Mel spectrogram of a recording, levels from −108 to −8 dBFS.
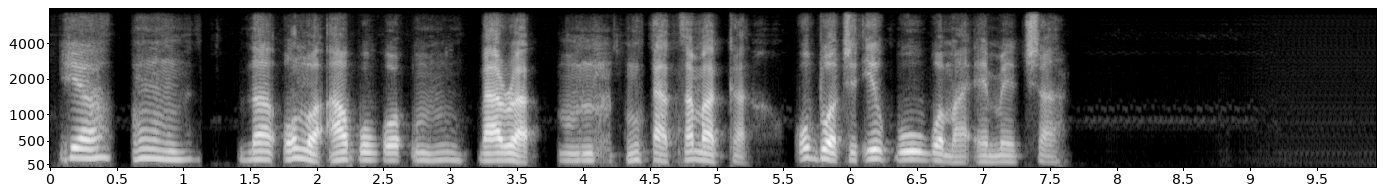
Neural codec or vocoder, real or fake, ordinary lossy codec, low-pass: codec, 16 kHz in and 24 kHz out, 0.6 kbps, FocalCodec, streaming, 2048 codes; fake; none; 7.2 kHz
